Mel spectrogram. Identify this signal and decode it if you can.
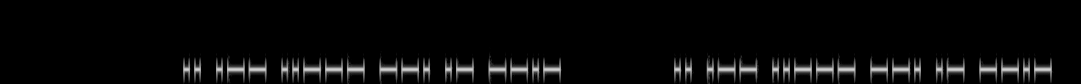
Morse code, heard as a keyed tone, about 22 wpm, 700 Hz. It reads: IW2GAQ IW2GAQ
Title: DXCC-100 Call Signs - 6 Characters - Repeated 3x - 22wpm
